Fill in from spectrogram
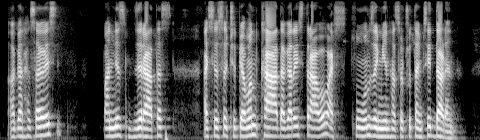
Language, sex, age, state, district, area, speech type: Kashmiri, female, 60+, Jammu and Kashmir, Anantnag, rural, spontaneous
